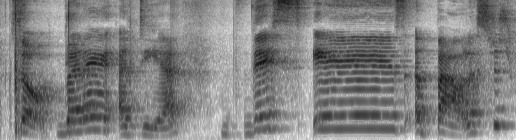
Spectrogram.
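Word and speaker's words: Ahdieh: correct ways say her surname is uh Dia Adia so Renee adir this is about let's just read the blurb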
